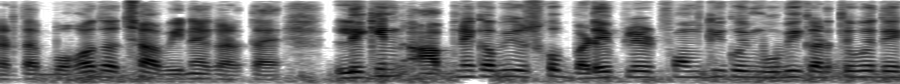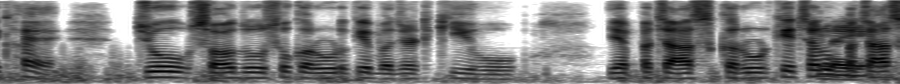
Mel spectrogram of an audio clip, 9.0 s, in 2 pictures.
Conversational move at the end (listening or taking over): listening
